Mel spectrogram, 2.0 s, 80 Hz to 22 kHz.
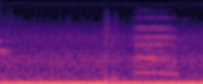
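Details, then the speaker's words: BMW M2 with M Performance exhaust, in-cabin at highway cruise, comparing ASD off. A steady, deep low hum holds one pitch, with no perceptible difference. Exhaust resonance drone. "now subjectively there appears to be no difference for asd which is a bit of a bummer because you still have that frequency that's hanging in your ear"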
